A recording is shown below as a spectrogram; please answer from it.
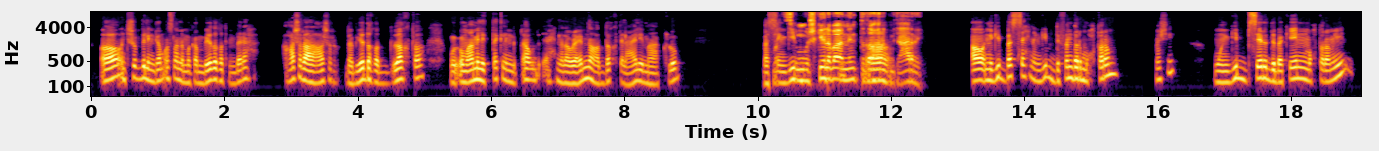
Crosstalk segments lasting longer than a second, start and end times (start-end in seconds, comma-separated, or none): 10.2-12.1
